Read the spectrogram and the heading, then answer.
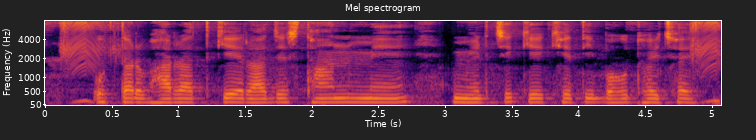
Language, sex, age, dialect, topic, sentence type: Maithili, male, 18-24, Eastern / Thethi, agriculture, statement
